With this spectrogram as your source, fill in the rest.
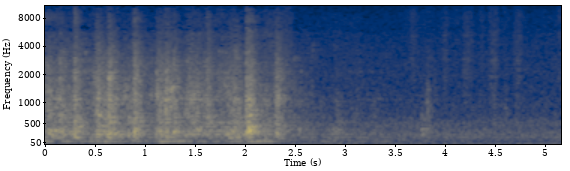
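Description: Water sloshes and splashes inside a turning washing machine drum.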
